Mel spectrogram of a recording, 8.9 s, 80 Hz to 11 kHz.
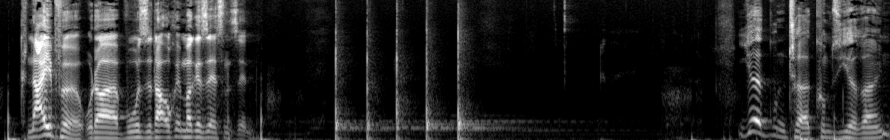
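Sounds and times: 
speech: 0.3 - 2.7, 7.4 - 8.8
sharp knocks on a door with a hollow wooden ring: 3.4 - 5.0.

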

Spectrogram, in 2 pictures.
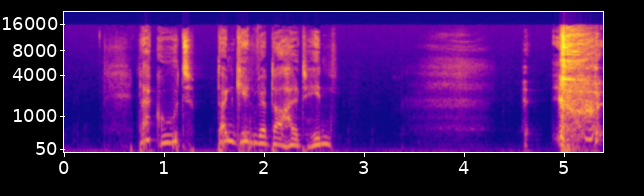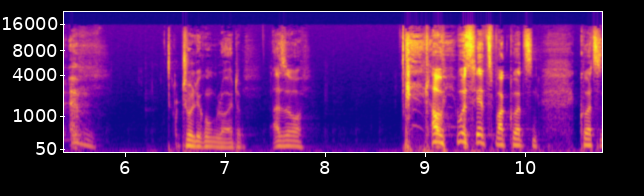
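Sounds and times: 
speech: 0.9 - 2.8, 5.4 - 5.8, 6.6 - 7.9, 9.0 - 10.7
soft breathy exhale: 3.4 - 4.3
person coughing: 4.6 - 5.8.

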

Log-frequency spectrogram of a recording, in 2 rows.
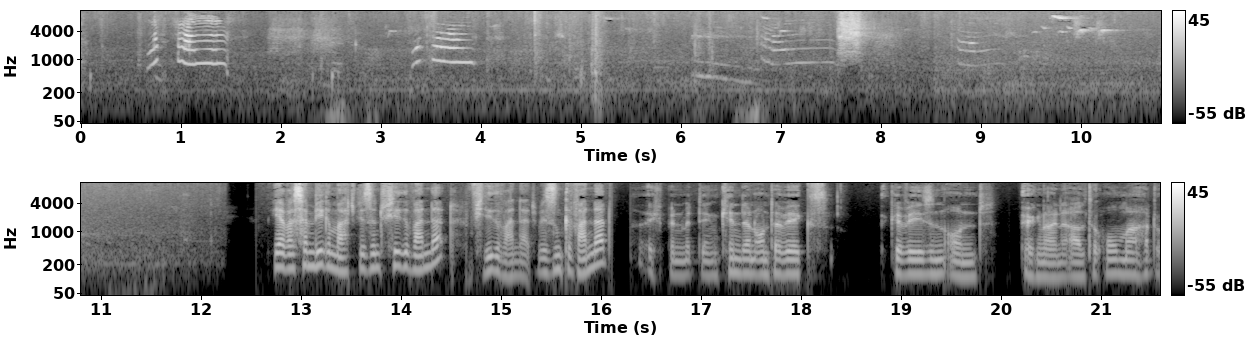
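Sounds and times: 
cat meowing with drawn-out wavering cries: 0.6 - 1.6, 3.2 - 4.2, 6.2 - 8.1, 8.7 - 9.7
speech: 12.8 - 21.5.

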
